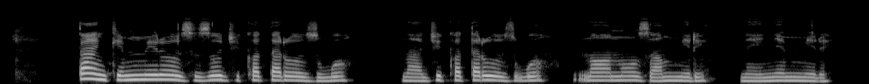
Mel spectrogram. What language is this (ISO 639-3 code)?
ibo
